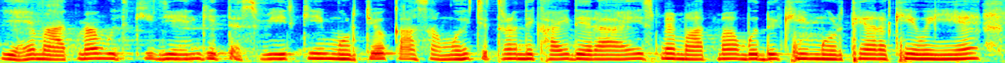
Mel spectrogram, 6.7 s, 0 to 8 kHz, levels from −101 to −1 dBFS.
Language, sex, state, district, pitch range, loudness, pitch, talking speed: Hindi, female, Chhattisgarh, Korba, 205-225 Hz, -14 LUFS, 215 Hz, 215 wpm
